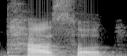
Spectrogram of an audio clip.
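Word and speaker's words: 다섯: চার থাসত থা সৎ এটার উচ্চারণটা হবে থাসত থাসত মানে হচ্ছে পাঁচ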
